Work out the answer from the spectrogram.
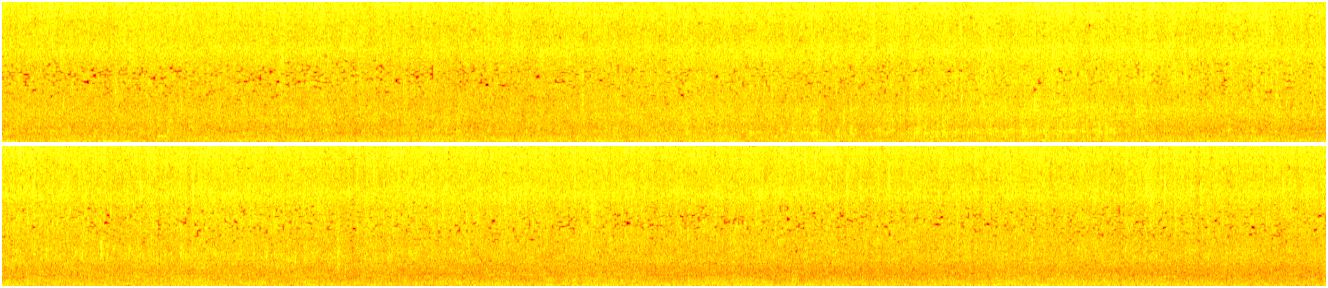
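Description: Heavy rain falling in a steady downpour, a dense, even hiss that swells a little about ten seconds in.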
